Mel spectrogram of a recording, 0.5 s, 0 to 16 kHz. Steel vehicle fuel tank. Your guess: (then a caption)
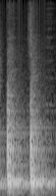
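Empty. Two knocks on the metal gas tank of a Bronco II during its removal give a hollow, drum-like thud centred near 250 Hz that fades within about a tenth of a second. The tank sounds empty, holding no more than about a gallon.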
